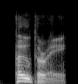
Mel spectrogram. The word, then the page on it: popery: British English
